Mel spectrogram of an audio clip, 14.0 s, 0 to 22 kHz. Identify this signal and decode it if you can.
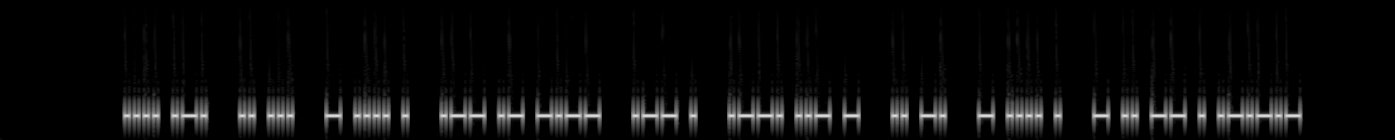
Morse code, heard as a keyed tone, about 25 wpm, 700 Hz. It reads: HR IS THE WAY WE PUT IN THE TIME.
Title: Sentences from Top 200 Words and Abbreviations 25wpm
